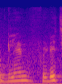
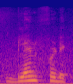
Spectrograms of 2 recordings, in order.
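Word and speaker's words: Glenfiddich: सबसे पहली बात कि जो लोग हाँ इसको ग्लेनफिडिच कहते हैं, वो मेनली ग्लेनफिडिच नहीं होती, इट इज़ ग्लेनफिडिक, exact pronunciation है वो ग्लेनफिडिक है।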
